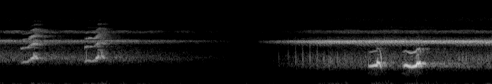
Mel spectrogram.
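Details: Tawny owl (Strix aluco), call.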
